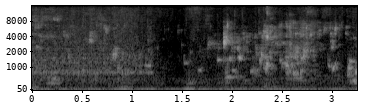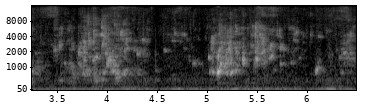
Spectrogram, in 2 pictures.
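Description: Homemade butter rinsed under running water and squeezed by hand to press out buttermilk, with intermittent splashing, dripping and squelching bursts, moderately quiet and close, no talking.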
